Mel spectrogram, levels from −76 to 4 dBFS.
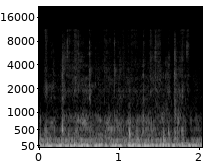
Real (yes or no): no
